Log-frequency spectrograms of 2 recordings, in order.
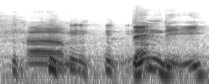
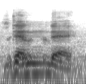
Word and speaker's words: Dende: Dendy, is that how you say it? Dendy? Dende.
